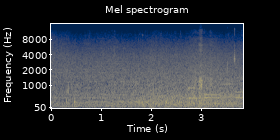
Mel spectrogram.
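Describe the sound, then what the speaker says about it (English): Waves crashing in the darkness in the game Disco Elysium, a soft, distant surf wash under a hissing wind-like rush, swelling slightly toward the end. "Waves crashing in the darkness."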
